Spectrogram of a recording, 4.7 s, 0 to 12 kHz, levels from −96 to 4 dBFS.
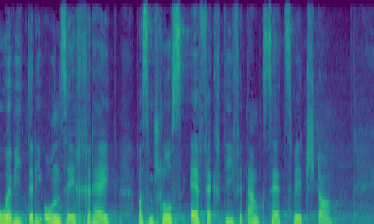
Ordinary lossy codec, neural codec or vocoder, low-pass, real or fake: none; none; none; real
